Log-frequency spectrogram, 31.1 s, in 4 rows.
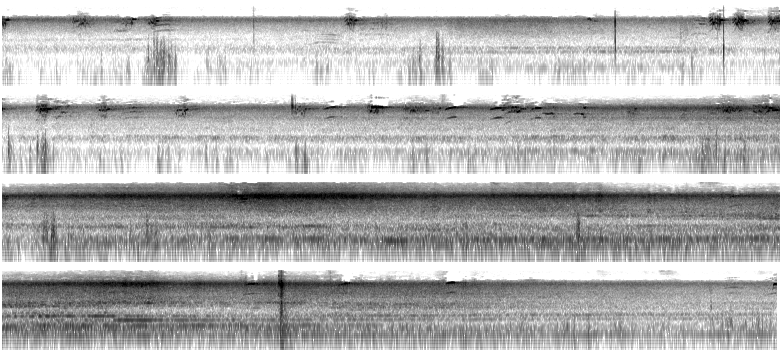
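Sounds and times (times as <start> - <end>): electric train rumbling: 0.0 - 31.0
birds chirping: 6.8 - 10.0, 10.6 - 15.9.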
